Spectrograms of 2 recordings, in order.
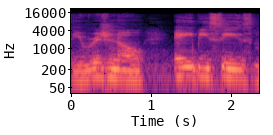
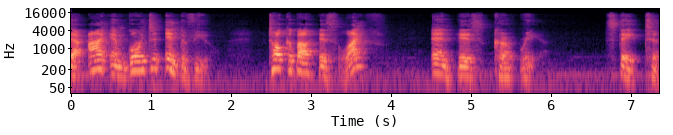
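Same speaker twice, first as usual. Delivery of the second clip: loud, pitched-up sportscaster delivery; 5 semitones higher, 6 dB louder than usual. Give the others a little bit of your impression of a late football broadcaster: Howard Cosell impression. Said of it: "let me give you a little bit of Howard Cosell impression".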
